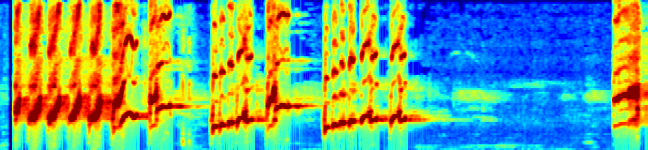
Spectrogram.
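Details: Female greater green leafbird in full song to attract males: a rapid burst of chattering notes runs into sharp rising whistled slurs, then a quiet pause before another harsh note.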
